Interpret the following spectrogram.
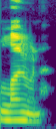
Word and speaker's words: Lone: Her adventures are complicated by a burgeoning relationship with Tom Lone. With another bad name, honestly. I was going to say, but you got to bear in mind, though, it rhymes with phone and bone.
